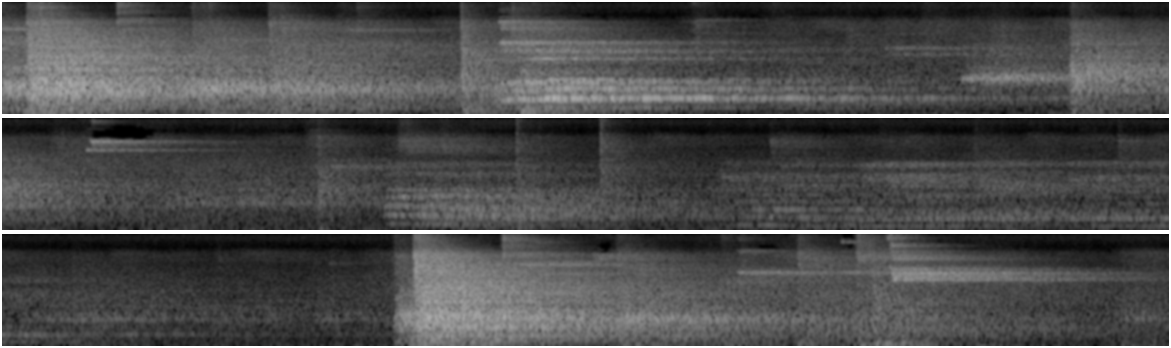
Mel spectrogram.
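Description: A racquetball smacks hard against the walls, echoing through a large hard-walled court.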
